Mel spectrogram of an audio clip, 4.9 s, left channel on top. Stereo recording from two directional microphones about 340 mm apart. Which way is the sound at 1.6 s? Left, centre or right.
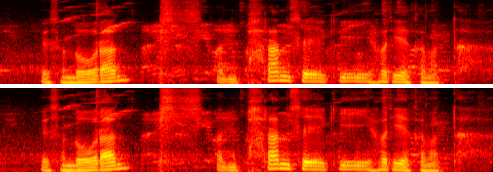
Centre.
